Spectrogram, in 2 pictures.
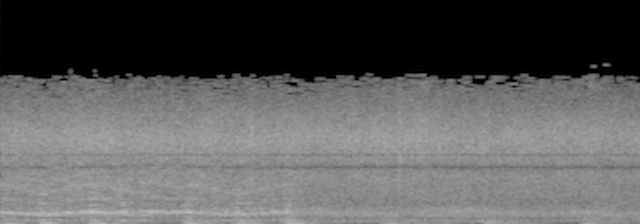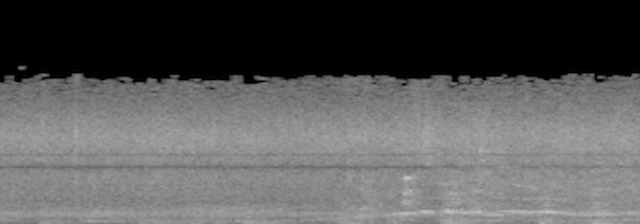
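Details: Honey bees leaving their hive in a garden to stretch their wings: a dense, low droning buzz of many insects. Overlapping hum tones rise and fall as individual bees pass close, over a steady whooshing background.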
